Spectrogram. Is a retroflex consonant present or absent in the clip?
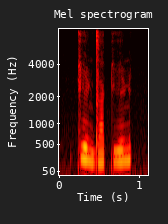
present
